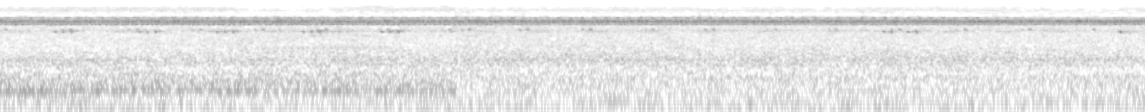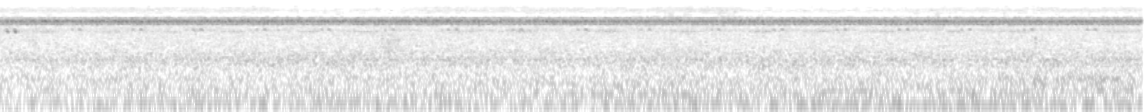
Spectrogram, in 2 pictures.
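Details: Crickets in a late-summer patch of wild thistle with bees and butterflies: an unbroken high shrill tone with faint, irregular chirp pulses, and a low droning hum beneath.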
